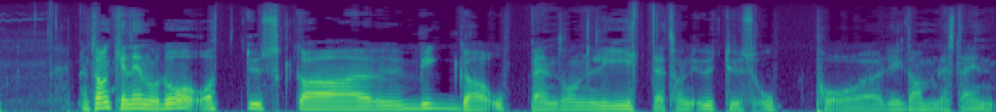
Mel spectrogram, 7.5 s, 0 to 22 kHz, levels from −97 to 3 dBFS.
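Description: No audible technical faults occur in this recording.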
